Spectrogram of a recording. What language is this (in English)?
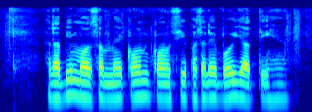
Hindi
